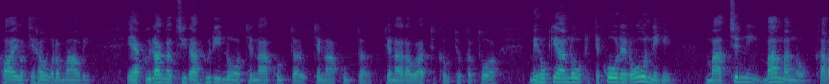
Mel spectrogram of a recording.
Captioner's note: speaks te reo maori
